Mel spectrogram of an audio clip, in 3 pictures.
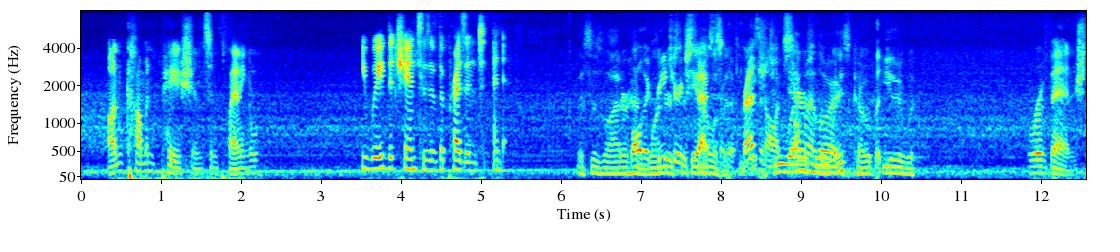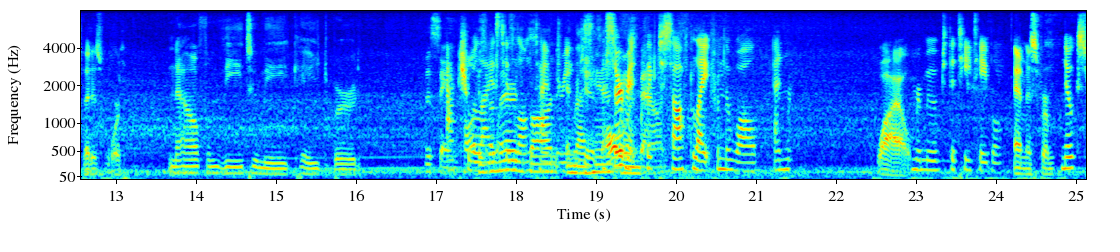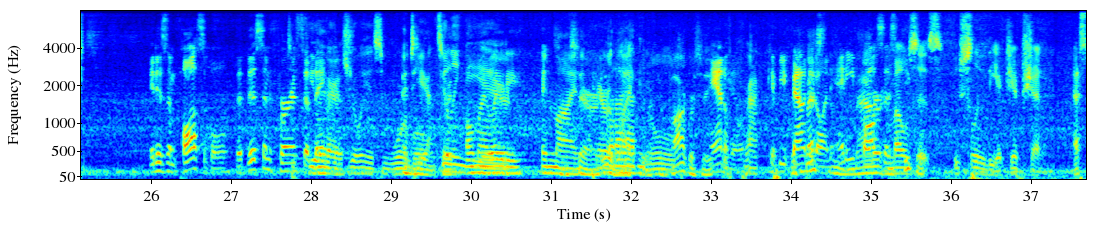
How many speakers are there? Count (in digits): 6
